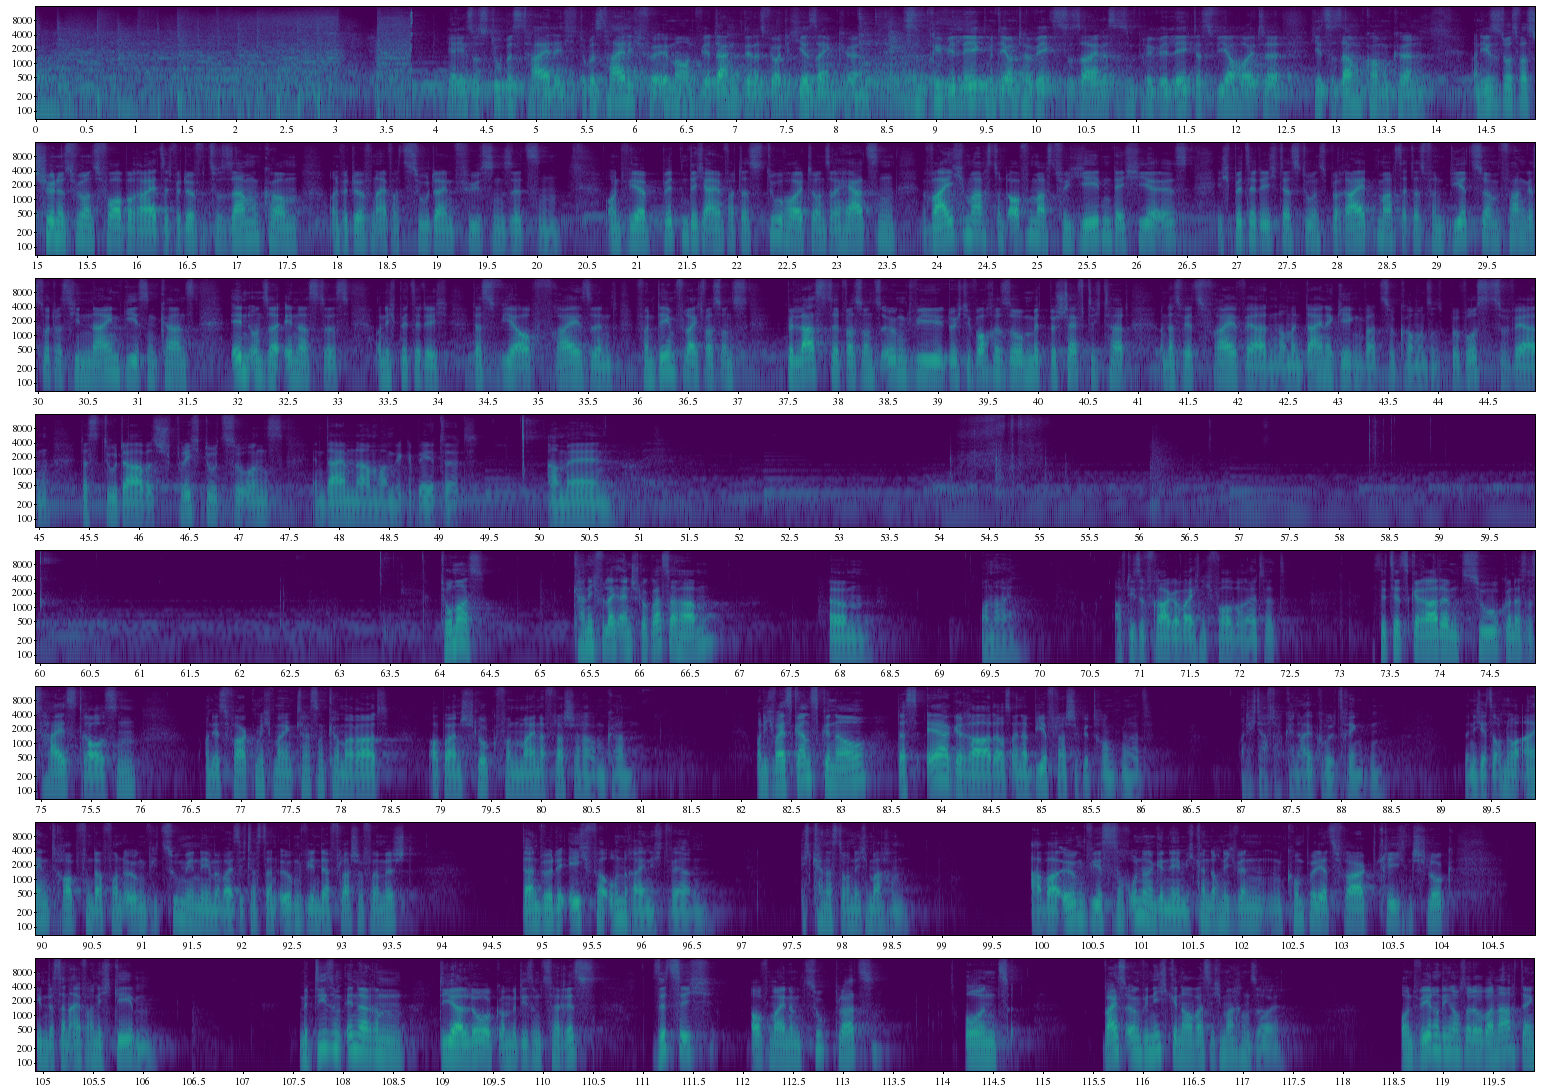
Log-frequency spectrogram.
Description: Kirche am Ostbahnhof Navigation Infos Über uns…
